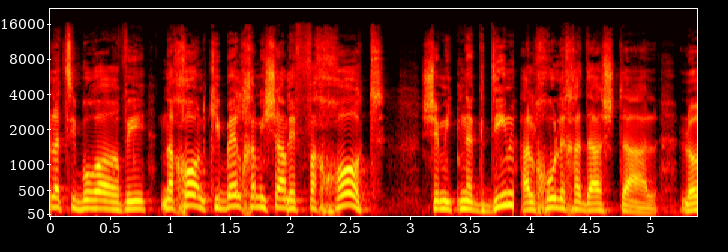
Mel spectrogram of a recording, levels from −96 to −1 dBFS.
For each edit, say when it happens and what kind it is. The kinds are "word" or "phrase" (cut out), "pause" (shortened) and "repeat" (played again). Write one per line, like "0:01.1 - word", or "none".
0:02.0 - phrase
0:03.8 - word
